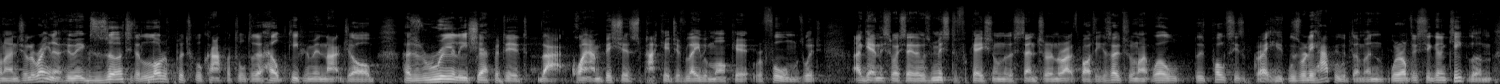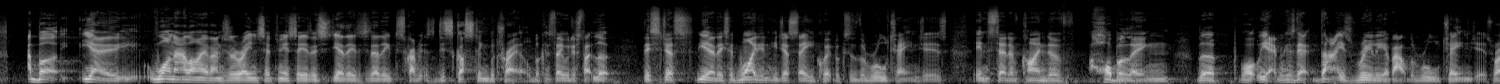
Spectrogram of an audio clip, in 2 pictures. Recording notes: Host a live recording of the New Statesman podcast at the Labour Party Conference in Brighton. Then in You Ask Us they take live questions from the audience.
